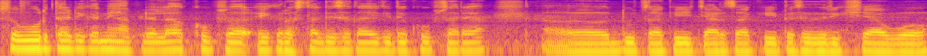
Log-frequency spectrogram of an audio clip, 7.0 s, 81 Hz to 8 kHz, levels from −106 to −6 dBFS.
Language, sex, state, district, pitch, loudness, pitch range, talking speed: Marathi, male, Maharashtra, Pune, 125 Hz, -15 LUFS, 120-130 Hz, 155 wpm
